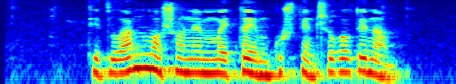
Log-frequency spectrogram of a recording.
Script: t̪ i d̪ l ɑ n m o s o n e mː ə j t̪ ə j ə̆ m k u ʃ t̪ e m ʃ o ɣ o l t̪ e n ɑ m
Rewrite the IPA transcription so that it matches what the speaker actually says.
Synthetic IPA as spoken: t̪ i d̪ l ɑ n m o ʃ o n e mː ə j t̪ ə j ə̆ m k u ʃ t̪ e n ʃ o ɣ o l t̪ e n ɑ m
